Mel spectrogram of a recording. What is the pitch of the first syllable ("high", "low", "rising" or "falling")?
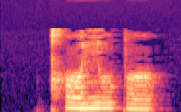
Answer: low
